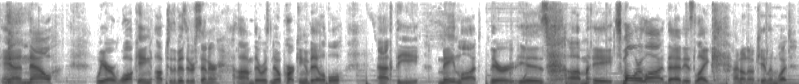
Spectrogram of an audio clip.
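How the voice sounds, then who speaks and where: A man's voice: medium pitch, a bit bright, faint music behind. A man in his forties co-hosting a casual travel vlog outdoors in a mountain park, playful and joking. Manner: playful, joking, quick talk.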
